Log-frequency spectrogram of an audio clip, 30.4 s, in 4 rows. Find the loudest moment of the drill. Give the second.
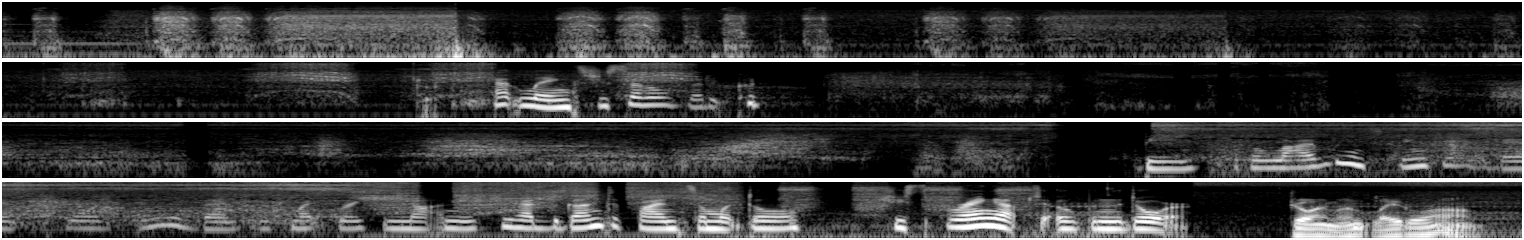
1 s.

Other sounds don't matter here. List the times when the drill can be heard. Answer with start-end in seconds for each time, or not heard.
0.0-11.1.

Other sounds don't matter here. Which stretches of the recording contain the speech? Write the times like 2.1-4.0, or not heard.
9.7-11.4, 20.9-30.3.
